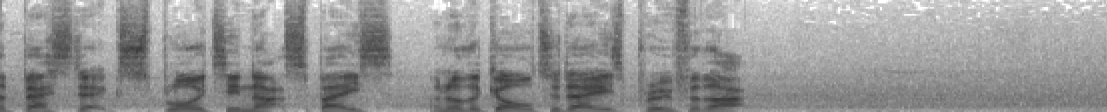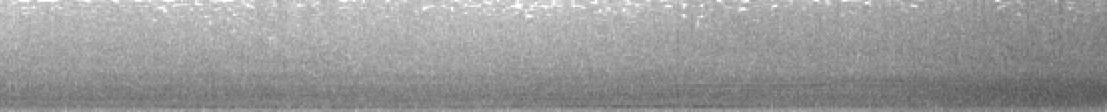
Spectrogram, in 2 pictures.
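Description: A large stadium crowd murmurs and cheers, slowly growing louder.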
